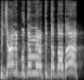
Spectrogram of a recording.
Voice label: landmark near tank, localized english battlechatter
